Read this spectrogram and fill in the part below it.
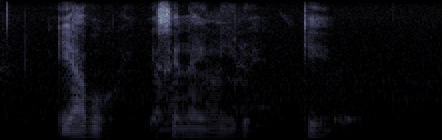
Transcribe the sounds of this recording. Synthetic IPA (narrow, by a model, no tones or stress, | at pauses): jaɓɔ | ɪsɛnajinilwɛ | kʼɪ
